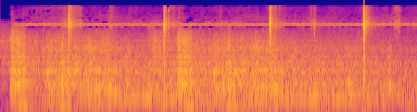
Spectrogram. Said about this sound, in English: Thunder rolled down from the hills.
